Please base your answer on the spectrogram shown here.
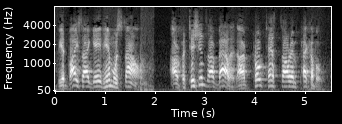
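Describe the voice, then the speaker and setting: A man's voice: high voice, sing-song, normal speed, husky, heavily acted. An actor playing a stern, exasperated middle-aged colonial father in a pompous, wordy 1950s radio comedy style. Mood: indignant. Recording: muffled, noisy old radio recording.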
